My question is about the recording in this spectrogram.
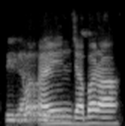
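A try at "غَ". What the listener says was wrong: আইন নয়, আইন, আইন খালি হয়, গয়েনের উপরে এক নক্তারা, গইন, গইন, আইন নয় ভাই আমার, গইন, গইন, গইন, গইন।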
